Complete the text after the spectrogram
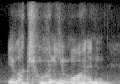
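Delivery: drawn out through a laugh. Real, not acted. Laughs reading a viewer's comment.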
